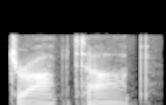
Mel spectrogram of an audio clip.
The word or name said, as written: drop-top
